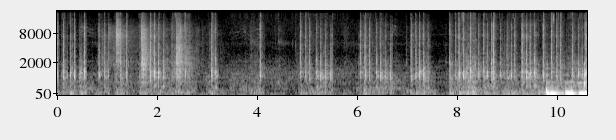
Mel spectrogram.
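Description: Fast typing on a computer keyboard, quick clusters of light clicking keystrokes in several bursts separated by brief silences, fairly quiet and close, with a low thump near the end.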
